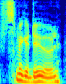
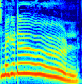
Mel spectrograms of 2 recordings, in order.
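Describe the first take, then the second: First: The name is said in a flat, plain way. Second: The name is said in an excited, exclaiming way. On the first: The speaker calls it wrong. "It's not Schmigadoon" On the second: The speaker calls it right. "the exclamation mark at the end makes it"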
